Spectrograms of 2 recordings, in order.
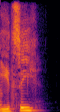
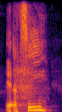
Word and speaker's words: Etsy: Etsy, which a lot of people are familiar with, that they're online shoppers, is in the consumer discretionary sector.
